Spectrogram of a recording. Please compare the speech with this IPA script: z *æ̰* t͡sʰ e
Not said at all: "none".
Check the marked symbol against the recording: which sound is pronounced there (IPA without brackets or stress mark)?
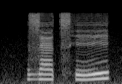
æ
